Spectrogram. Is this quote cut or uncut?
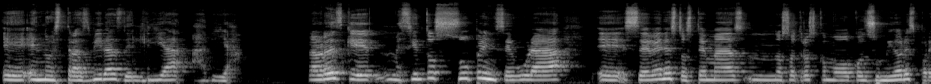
cut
